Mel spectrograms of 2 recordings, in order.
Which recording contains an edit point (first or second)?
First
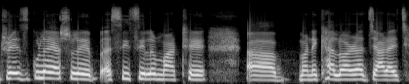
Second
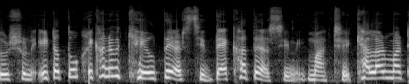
second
